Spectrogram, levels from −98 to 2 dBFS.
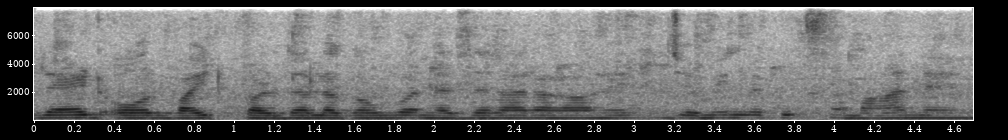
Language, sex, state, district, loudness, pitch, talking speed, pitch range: Hindi, female, Chhattisgarh, Raipur, -17 LUFS, 180 Hz, 190 wpm, 180-190 Hz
